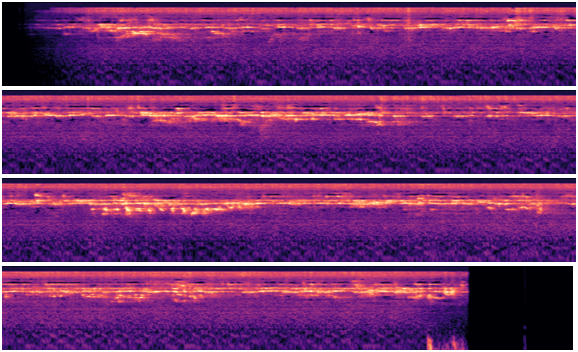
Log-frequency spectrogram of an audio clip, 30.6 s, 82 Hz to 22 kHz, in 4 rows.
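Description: Faint AI-generated night rainforest ambience from Stable Audio Open 1.0: a steady high insect-like chirring with scattered bird chirps over a soft hiss. It cuts off abruptly shortly before the end.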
